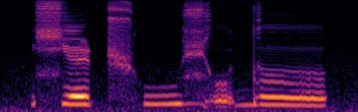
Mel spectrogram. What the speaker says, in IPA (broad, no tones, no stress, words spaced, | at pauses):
ɕɛʈ͡ʂʰṳʑo̰ dɤ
